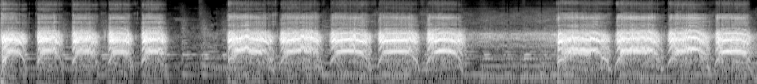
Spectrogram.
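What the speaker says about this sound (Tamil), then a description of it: "இப்போ நான் காக்கா கூப்பிட போகிறேன். எல்லாம் வரும்." Crows caw loudly and close by as they gather, in rhythmic runs of four or five harsh calls, with brief pauses between the runs.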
